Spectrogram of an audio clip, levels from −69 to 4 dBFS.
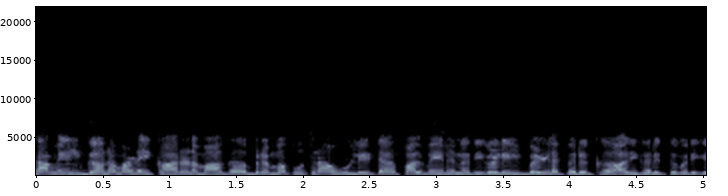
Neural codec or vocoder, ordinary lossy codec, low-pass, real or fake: autoencoder, 48 kHz, 128 numbers a frame, DAC-VAE, trained on Japanese speech; Opus, 16 kbps; 7.2 kHz; fake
